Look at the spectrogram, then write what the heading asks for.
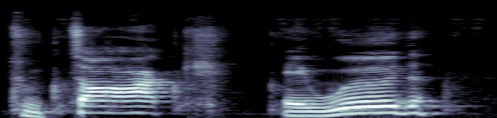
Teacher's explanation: le l ne se prononce pas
